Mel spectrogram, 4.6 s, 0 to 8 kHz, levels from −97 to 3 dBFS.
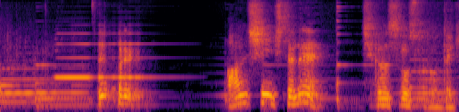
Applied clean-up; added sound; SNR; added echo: neural mask model RNNoise.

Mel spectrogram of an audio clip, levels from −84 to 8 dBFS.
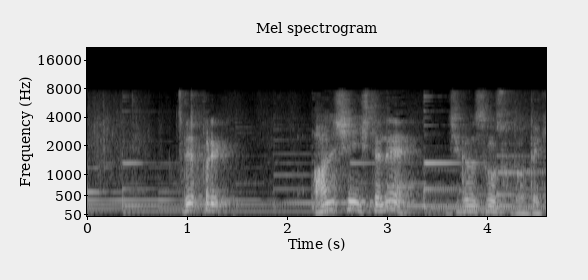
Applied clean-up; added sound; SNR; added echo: none; none; none; none.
